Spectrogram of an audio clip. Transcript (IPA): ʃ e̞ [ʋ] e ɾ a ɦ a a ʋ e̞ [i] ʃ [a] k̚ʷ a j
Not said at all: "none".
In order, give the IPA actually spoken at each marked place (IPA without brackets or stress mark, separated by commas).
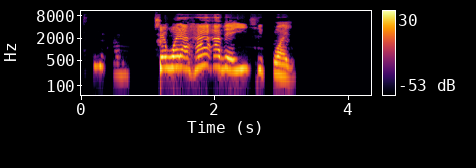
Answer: w, i, i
